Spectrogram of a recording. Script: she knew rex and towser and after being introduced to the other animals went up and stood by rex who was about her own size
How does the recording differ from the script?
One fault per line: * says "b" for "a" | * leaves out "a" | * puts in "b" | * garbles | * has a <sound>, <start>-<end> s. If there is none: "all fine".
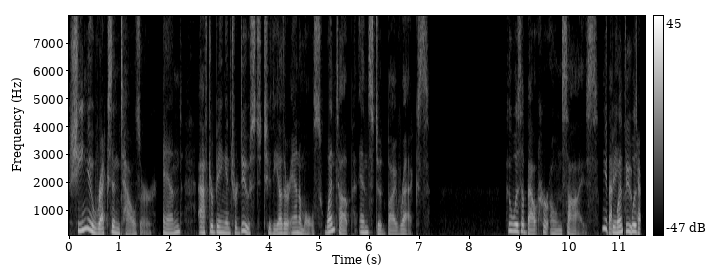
* garbles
